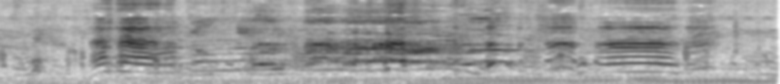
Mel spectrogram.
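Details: Red junglefowl on a farm in Cambodia, a rooster crowing with a drawn-out, harmonic-rich call that rises and then holds. A second crow follows near the end, with people talking in the background.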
